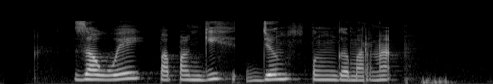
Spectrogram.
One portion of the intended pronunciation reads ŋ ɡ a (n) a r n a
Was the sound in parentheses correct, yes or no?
no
